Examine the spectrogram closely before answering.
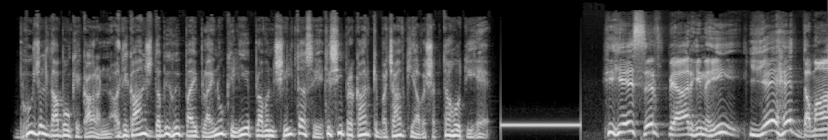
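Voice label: Hindi, General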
